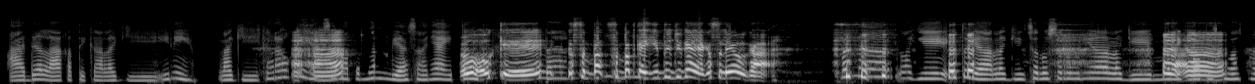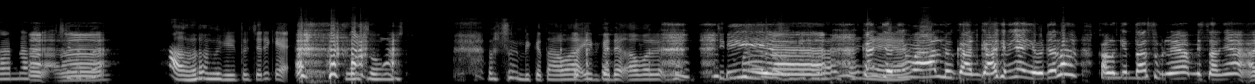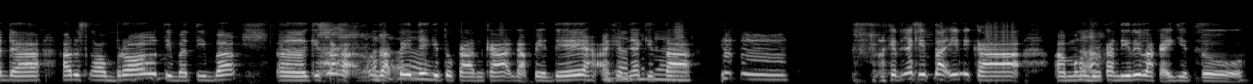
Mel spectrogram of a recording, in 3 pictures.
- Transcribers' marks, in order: other background noise; laugh; other noise; laugh; chuckle; laughing while speaking: "langsung"; laugh; "karena" said as "kada"; distorted speech; sniff
- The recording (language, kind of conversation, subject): Indonesian, unstructured, Mengapa beberapa hobi bisa membuat orang merasa frustrasi?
